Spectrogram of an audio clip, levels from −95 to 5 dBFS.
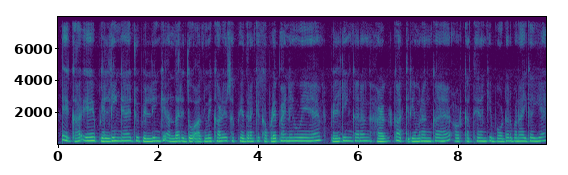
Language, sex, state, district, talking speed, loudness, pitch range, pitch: Hindi, male, Chhattisgarh, Bilaspur, 225 wpm, -29 LUFS, 190-205 Hz, 195 Hz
